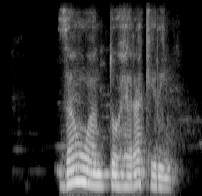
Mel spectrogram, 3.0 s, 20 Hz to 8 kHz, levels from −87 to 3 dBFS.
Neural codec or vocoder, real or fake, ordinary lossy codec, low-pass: none; real; Opus, 24 kbps; 7.2 kHz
